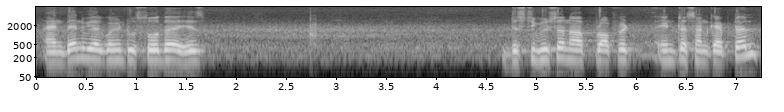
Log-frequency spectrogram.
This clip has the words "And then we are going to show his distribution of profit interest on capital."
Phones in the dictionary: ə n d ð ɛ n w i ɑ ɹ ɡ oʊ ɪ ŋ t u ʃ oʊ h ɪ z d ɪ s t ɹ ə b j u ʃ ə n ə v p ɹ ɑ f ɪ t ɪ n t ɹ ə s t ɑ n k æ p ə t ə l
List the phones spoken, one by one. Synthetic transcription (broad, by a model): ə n d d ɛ n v i ɑ ɹ ɡ oʊ ɪ ŋ t u s oʊ h ɪ z d ɪ s t ɹ ə b j u ʃ ə n ə v p ɹ ɑ f ɪ t ɪ n t ɹ ə s t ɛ n k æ p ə t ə l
